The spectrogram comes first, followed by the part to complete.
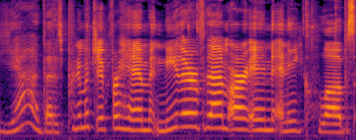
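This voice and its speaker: A woman speaks with ordinary pitch variation. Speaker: gaming youtuber. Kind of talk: let's play commentary. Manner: casual, filler-heavy.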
